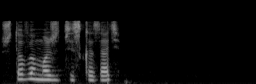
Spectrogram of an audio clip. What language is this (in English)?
Russian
